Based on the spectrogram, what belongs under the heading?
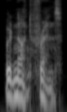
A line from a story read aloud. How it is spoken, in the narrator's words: Nick said sharply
